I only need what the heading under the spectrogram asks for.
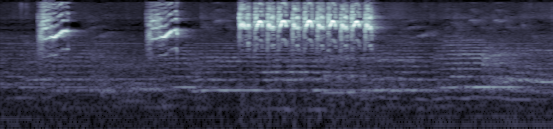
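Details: Two short, high rising chirps from a loud Sogon challenging rivals, followed by a rapid, sustained trill of sharp repeated notes, with a low murmuring background.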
